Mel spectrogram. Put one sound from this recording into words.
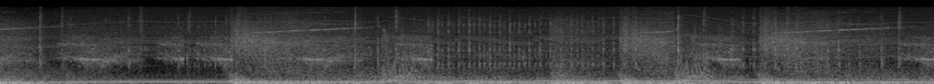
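A video game kart engine hums steadily at high speed.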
